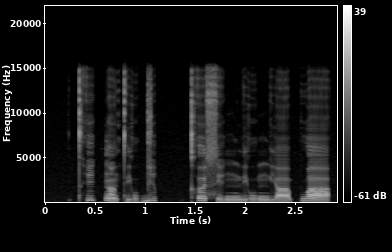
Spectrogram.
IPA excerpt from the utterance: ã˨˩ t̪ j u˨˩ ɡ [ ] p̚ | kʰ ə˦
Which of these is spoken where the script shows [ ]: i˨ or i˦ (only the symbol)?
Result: i˦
